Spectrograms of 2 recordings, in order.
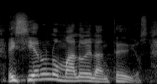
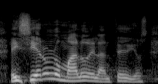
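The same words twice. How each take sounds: The two takes are said the same way.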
